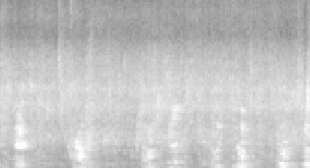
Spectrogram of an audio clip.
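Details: Breeding boars on a pig farm: short, low grunts recur irregularly over a steady background hiss.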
